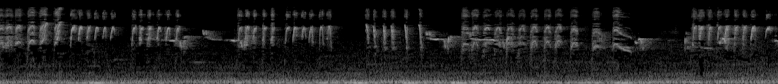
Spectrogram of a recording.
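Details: Greater green leafbird song for luring, a busy stream of rapid high trills and chattering notes with occasional slurred whistles, nearly unbroken, above low background rumble.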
